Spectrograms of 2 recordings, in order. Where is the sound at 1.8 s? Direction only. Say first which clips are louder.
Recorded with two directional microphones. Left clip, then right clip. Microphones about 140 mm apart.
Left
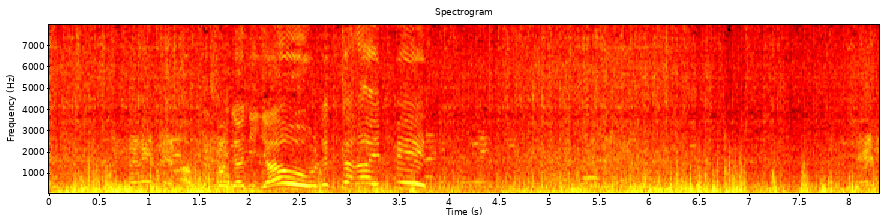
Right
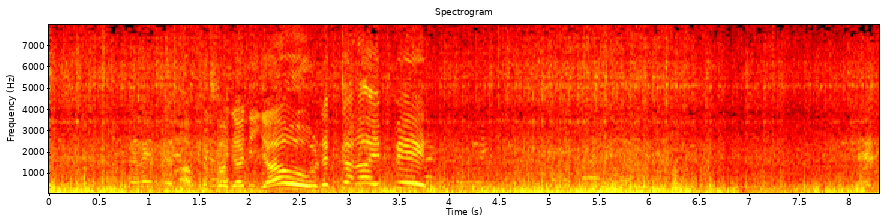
Even; 10° left (ahead or behind).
